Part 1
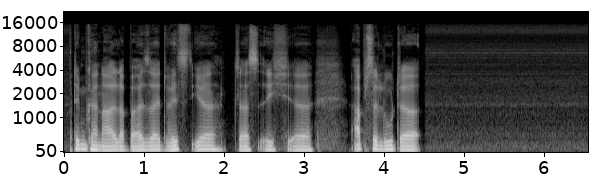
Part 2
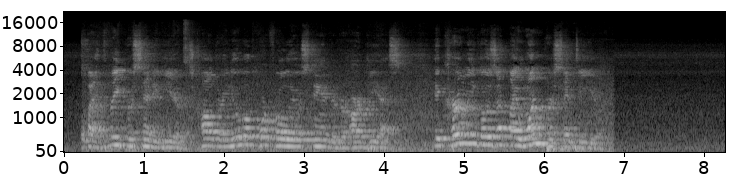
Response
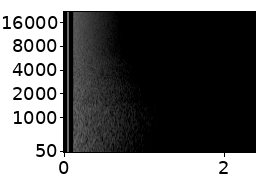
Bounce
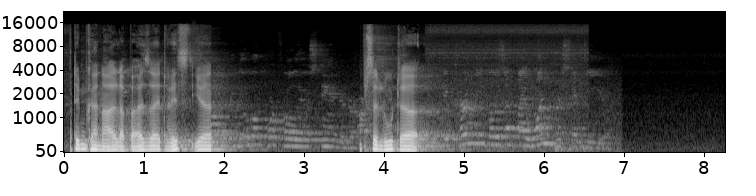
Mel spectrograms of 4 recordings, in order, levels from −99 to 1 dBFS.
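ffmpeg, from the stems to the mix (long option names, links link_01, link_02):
-filter_complex "[0:a]volume=1.5dB,asplit=3[link_01][link_02][link_03];[link_01]atrim=end=1.84,asetpts=PTS-STARTPTS,afade=type=out:start_time=1.836:duration=0.004:curve=hsin[link_04];[link_02]atrim=start=1.84:end=3.7,asetpts=PTS-STARTPTS,volume=0[link_05];[link_03]atrim=start=3.7,asetpts=PTS-STARTPTS,afade=type=in:duration=0.004:curve=hsin[link_06];[link_04][link_05][link_06]concat=n=3:v=0:a=1,asplit=2[link_07][link_08];[link_08]volume=-8.5dB[link_09];[1:a]adelay=100,volume=-12dB[link_10];[2:a]atrim=start_sample=2205[link_11];[link_09][link_11]afir=irnorm=-1:irlink=0[link_12];[link_07][link_10][link_12]amix=inputs=3:normalize=0"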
